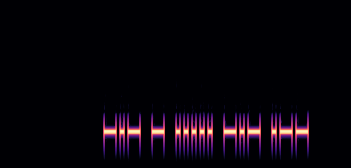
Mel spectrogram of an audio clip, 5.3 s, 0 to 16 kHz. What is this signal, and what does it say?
Morse code, heard as a keyed tone, about 21 wpm, 700 Hz. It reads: KT5KW
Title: Speed Racing - USA Call Signs 17wpm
